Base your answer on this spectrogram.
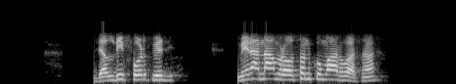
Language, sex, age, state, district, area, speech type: Hindi, male, 18-30, Bihar, Vaishali, rural, conversation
